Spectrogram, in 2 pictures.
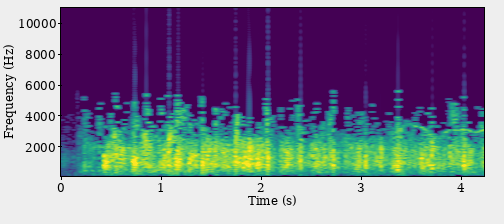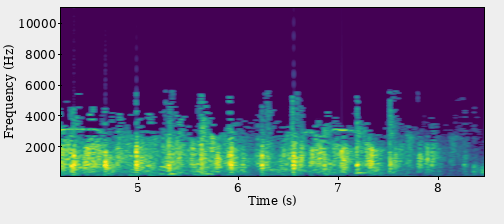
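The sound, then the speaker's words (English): Audience applause welcoming a speaker at a recovery meeting, loud and dense clapping from many hands that sustains evenly throughout with sharp individual claps standing out. “And let's give Shay a warm welcome.”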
